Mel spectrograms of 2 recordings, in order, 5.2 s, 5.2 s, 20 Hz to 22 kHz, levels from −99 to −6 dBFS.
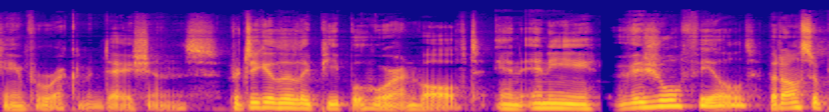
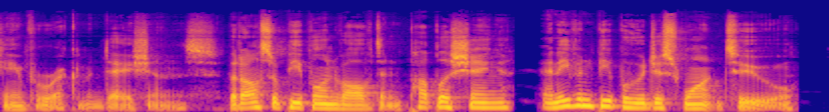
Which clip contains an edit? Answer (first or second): second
